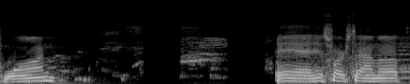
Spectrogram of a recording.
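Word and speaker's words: Wonn: His last name is spelled W-O-N-N, pronounced Wan.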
